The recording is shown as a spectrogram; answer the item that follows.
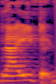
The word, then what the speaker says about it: write: So here W is silent and we have to now complete this. I always dash my homework neatly. Write W-R-I. T-E, write.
